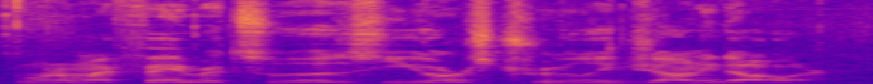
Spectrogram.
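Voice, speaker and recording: A man hosting with casual commentary, talking in an informal, halting way. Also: medium pitch, pushed and bright, a little hiss or hum. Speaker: host.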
